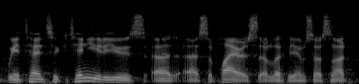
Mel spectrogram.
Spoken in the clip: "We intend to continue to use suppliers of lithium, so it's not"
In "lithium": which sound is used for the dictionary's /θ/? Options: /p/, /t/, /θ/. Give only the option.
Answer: /θ/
